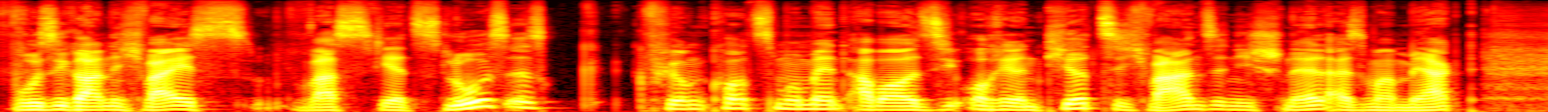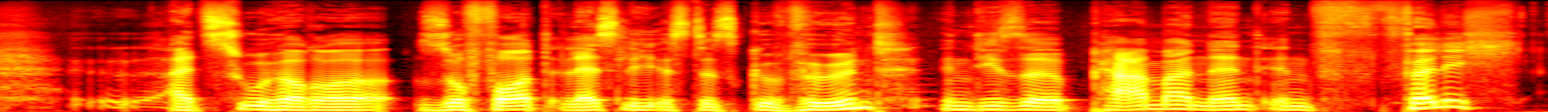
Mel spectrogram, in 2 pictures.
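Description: A man's voice: mid-range voice, moderate pace, dry recording, studio quality. A middle-aged man giving a casual, unscripted review in a chatty, opinionated way. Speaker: radio play critic and podcast host.

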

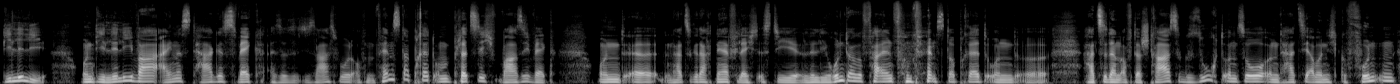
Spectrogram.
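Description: A man's voice: lowish voice, lively intonation, a little fast, a little mellow, no echo, studio quality. A man from eastern Germany hosting a review, talking in a casual, chatty and enthusiastic way. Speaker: audio drama review host.

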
